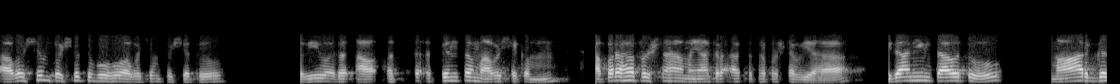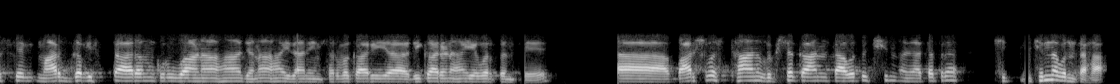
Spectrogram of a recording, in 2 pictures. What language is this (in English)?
Sanskrit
